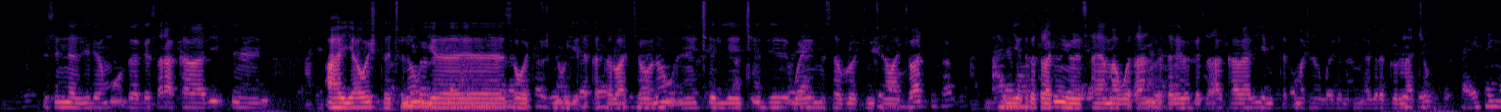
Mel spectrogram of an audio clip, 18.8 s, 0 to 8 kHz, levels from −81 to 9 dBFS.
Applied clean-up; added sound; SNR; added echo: none; none; none; none.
